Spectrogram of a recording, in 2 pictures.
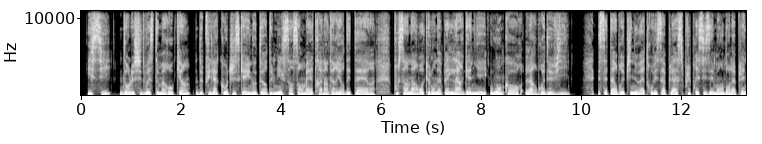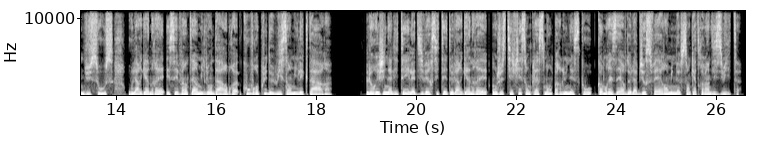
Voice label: Docu; Arganier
